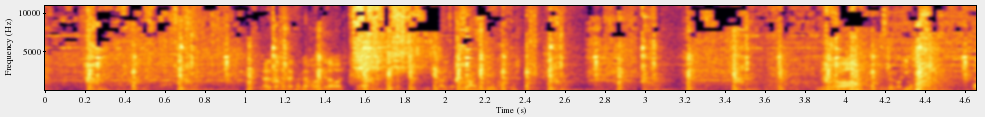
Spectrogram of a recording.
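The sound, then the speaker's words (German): An espresso machine pump runs while brewing without a pressure profile, giving a steady low mechanical hum and buzz under people talking. “Achtung, die Maschine ist natürlich ultra leise. Wahnsinn, die Pumpe hörst du fast gar nicht.”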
